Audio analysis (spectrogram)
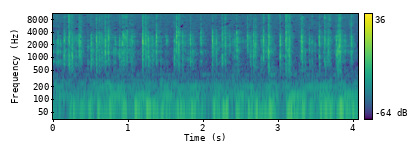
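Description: Fingertips type rapidly on a black plastic backlit computer keyboard, producing a fast, uneven stream of short, bright clicks and clacks over a steady low hum.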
